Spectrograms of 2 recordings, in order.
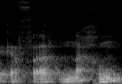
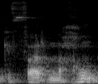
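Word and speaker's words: Cafarnaum: Termo, a pronúncia correta é Cafarnahum, Kfarnahum, né? Termo em hebraico.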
